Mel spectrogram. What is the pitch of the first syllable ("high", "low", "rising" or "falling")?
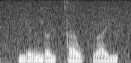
rising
